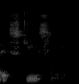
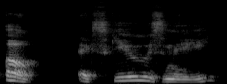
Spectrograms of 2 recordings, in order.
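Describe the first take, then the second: First: Soft polite whisper; gentle whispered manners; whispered excuse me. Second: Loud, slow cheeky excuse; show-off mock politeness; loud mocking apology; loud drawn-out excuse me. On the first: Shown as a demonstration. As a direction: say it quietly and politely. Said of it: "made a small burp and then said". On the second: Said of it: "a big giant burp".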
